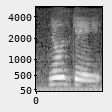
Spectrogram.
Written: nosegay

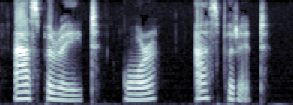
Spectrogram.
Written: aspirate

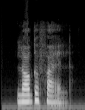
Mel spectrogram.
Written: logophile

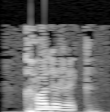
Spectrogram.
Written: choleric

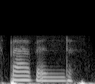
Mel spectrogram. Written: spavined

